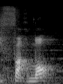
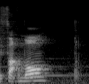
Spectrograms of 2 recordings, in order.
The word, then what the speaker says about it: Farman: prononce format mais bon si on est en France si je peux le prononcer farmant voilà Le Mans forcément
